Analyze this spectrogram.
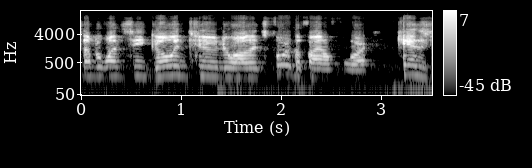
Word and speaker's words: New Orleans: he said it's not nolan's it's not new orleans it's new orleans okay so i think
